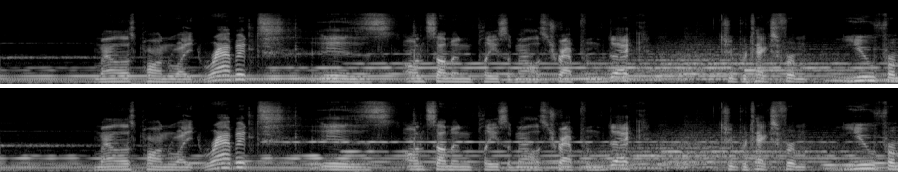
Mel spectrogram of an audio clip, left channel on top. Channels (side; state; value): both; normal; correlation 0.67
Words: Maliss Pawn White Rabbit is on summon, place a Maliss trap from the deck. She protects from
